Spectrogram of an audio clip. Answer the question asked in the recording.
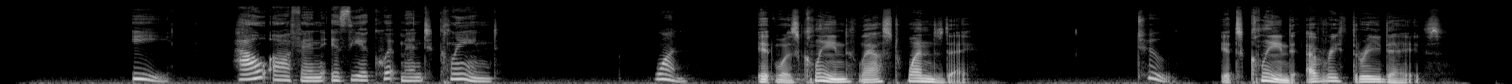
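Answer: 2: It's cleaned every 3 days.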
